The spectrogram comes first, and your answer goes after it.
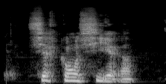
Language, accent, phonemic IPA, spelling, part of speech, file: French, Canada, /siʁ.kɔ̃.si.ʁa/, circoncira, verb, LL-Q150 (fra)-circoncira.wav
- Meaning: third-person singular simple future of circoncire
